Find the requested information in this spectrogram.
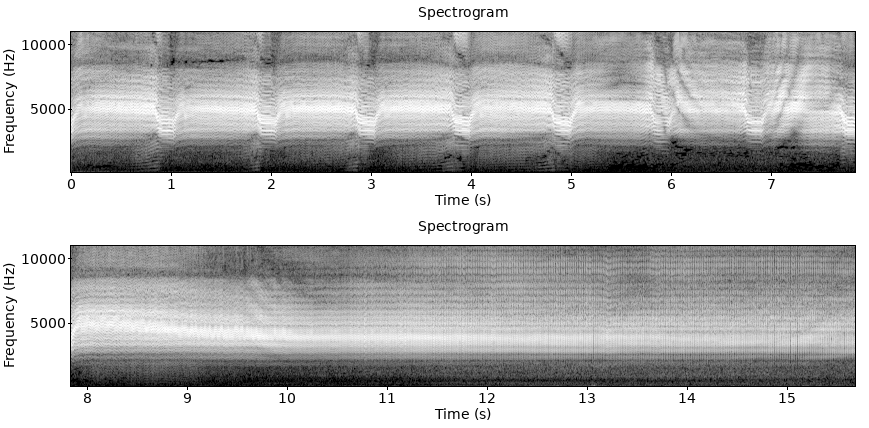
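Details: Eastern scissor-grinder cicada in unusual courtship behaviour: a loud, high buzzing drone pulsed into regular rasping beats, about four per second at first, then smoothing into a continuous steady whine.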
